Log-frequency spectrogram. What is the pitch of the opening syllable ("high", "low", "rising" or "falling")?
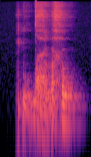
rising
